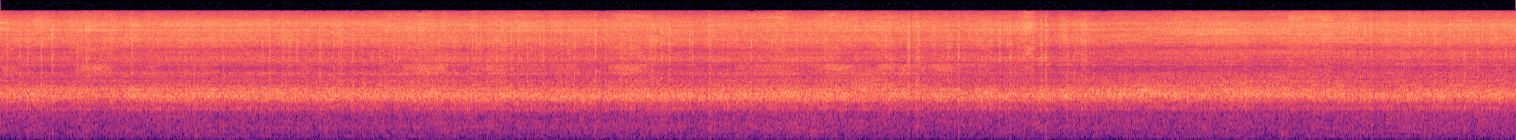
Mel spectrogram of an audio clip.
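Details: Steady high hiss and sizzle of an ultrasonic scaler spraying body-temperature warmed water during dental cleaning, for cold-sensitive teeth.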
